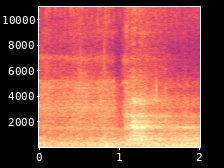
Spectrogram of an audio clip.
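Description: A person breathing audibly, with one long hissing breath about a second in, over a steady low room hum.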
